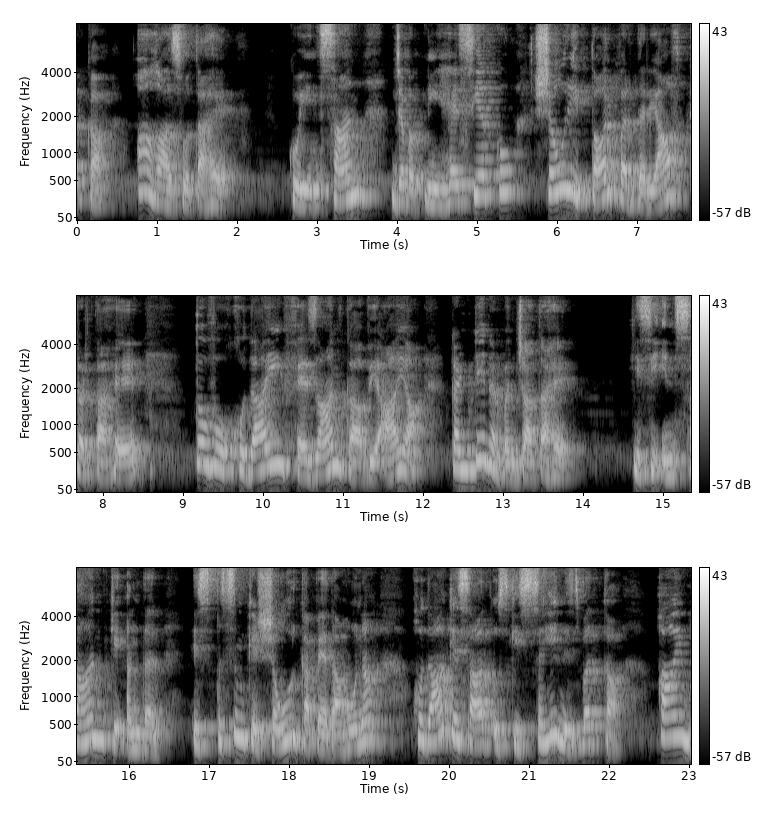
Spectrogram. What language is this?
Urdu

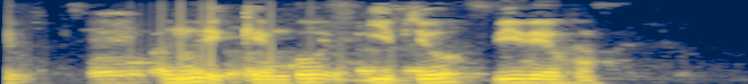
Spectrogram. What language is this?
Kinyarwanda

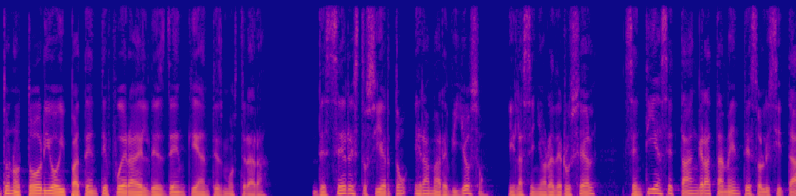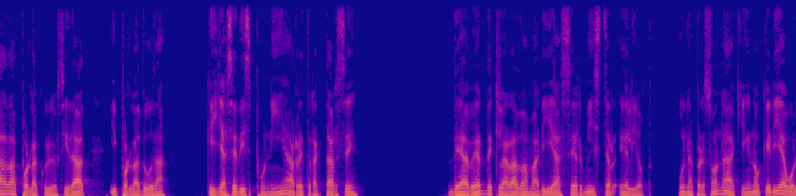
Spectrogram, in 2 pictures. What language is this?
Spanish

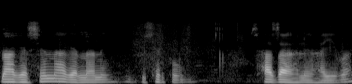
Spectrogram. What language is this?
Bodo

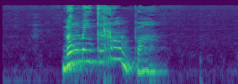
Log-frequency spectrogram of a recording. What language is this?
Galician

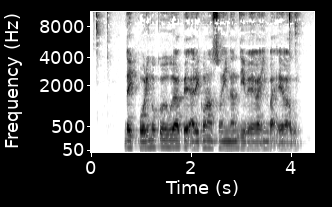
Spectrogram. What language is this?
Guarani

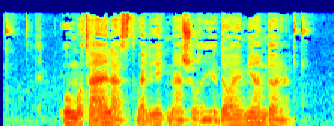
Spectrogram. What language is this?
Persian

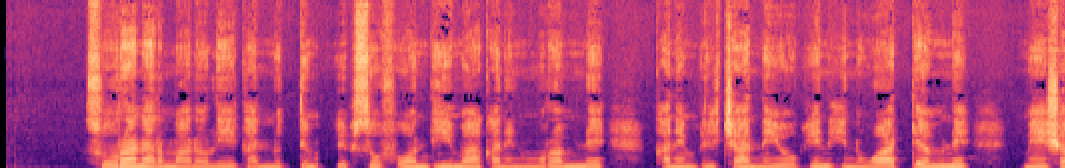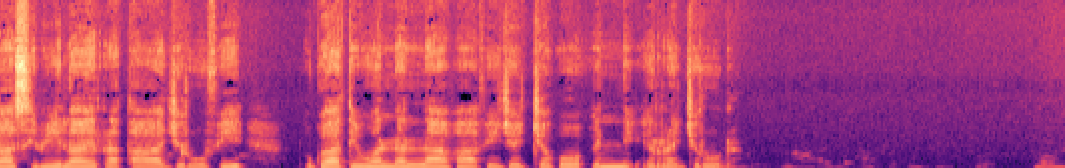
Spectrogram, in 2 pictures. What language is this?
Oromo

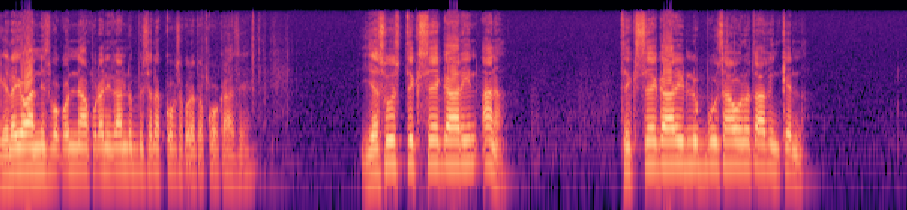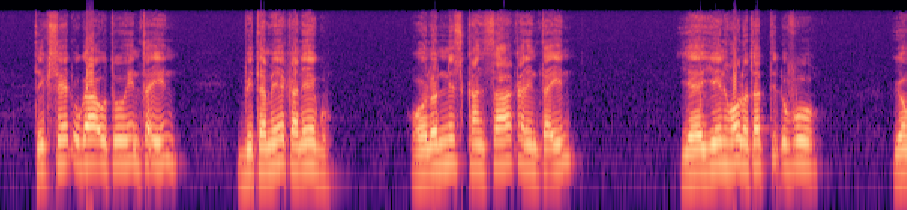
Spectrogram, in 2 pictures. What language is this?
Arabic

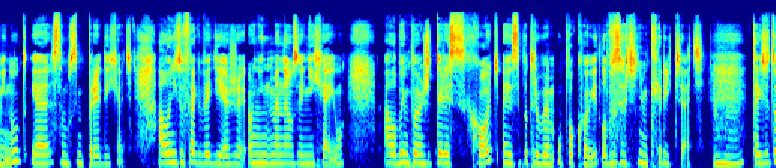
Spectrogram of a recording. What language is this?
Slovak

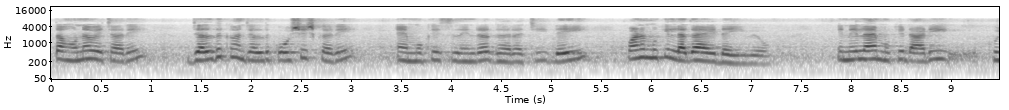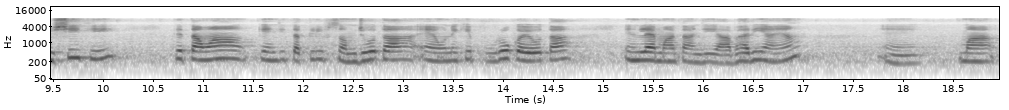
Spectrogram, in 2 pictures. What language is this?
Sindhi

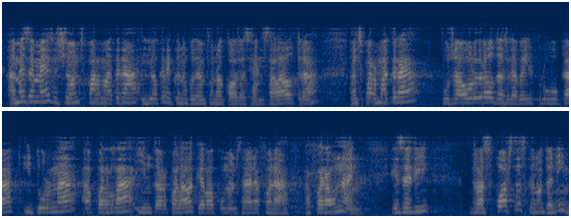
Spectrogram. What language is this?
Catalan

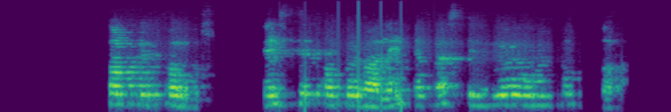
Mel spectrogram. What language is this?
Icelandic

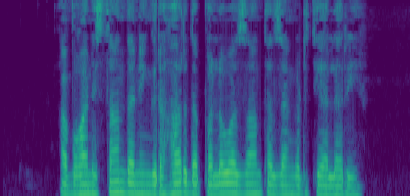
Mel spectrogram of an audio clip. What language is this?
Pashto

